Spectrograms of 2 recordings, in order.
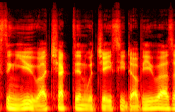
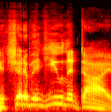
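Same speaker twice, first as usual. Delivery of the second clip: mock screaming, pitched very high; 10 semitones higher than usual. Retelling a wrestling storyline where a manager attacks his daughter: imitating someone screaming. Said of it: "he's screaming".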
